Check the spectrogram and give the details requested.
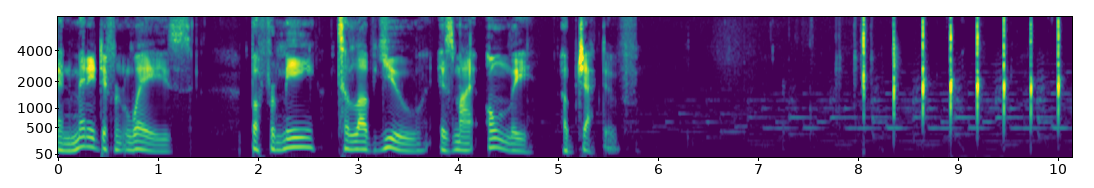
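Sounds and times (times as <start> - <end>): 
speech: 0.0 - 5.8
small applause after a poem: 7.2 - 10.1.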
